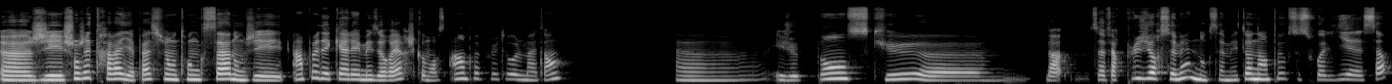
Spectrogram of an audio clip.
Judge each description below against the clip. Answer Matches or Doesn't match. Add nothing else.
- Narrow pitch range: Doesn't match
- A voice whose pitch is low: Doesn't match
